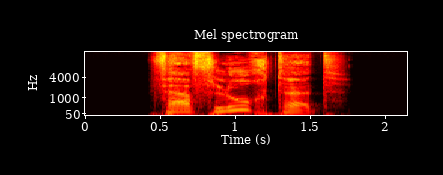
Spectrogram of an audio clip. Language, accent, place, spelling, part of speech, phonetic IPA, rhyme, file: German, Germany, Berlin, verfluchtet, verb, [fɛɐ̯ˈfluːxtət], -uːxtət, De-verfluchtet.ogg
- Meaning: inflection of verfluchen: 1. second-person plural preterite 2. second-person plural subjunctive II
